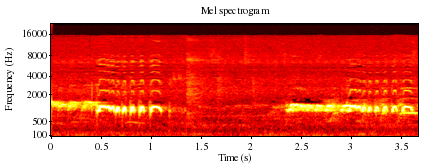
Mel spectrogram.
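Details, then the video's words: Zebra dove singing as a therapy lure for doves that sing little: two rolling, pulsed cooing phrases, the first short and the second longer and steadier, separated by a quiet pause. "Suara TERAPI Perkutut Yang MALAS Bunyi"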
